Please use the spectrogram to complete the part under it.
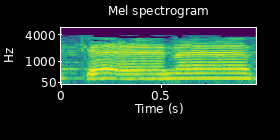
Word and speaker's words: كانا: اوعى تقول لي مما كان فيه، كان فيه لا، مما كانا فيه.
